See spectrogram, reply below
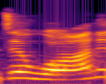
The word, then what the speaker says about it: Dewan: So Jenna Dewan, is that how you say her name? – Yeah.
